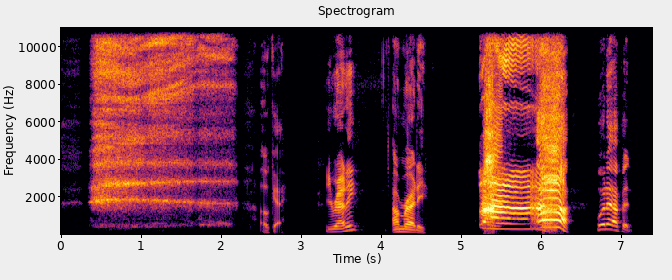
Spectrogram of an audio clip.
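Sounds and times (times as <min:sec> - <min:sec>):
person imitating heavy raspy guttural breathing: 0:00.0 - 0:02.5
speech: 0:02.5 - 0:04.6, 0:05.2 - 0:07.2.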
